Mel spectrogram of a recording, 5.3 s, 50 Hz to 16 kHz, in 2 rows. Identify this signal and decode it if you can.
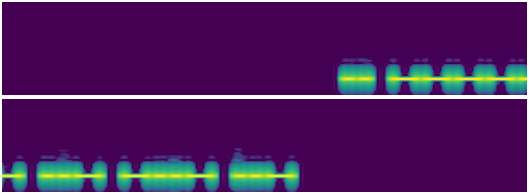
Morse code, heard as a keyed tone, about 30 wpm, 700 Hz. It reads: I0UXU
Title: DXCC-100 Call Signs - 5 Characters - Repeated 2x - 30wpm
